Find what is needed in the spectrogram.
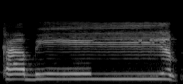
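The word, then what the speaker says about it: كبير: Nah, roknya tipis. Zalikal fawzul kabir. Kabir. Ro sukun karena wakof. Sebelumnya ya sukun, sebelumnya lagi huruf yang berharkat kasroh, maka roknya dibaca tipis. Kabir. Kabir. Di ujung lidah. Jadi di ujung lidah kabir.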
